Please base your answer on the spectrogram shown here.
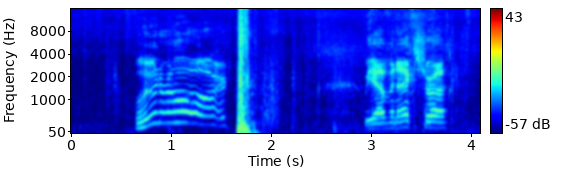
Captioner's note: thud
